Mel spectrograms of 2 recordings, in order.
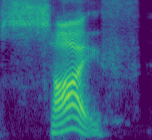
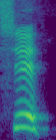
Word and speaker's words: Sith: like, "What type of scythe is like Emperor Palpat?" like and he pronounced like and like everyone was just like it's it's Sith. It's Sith, man.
